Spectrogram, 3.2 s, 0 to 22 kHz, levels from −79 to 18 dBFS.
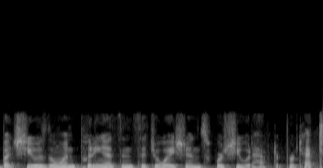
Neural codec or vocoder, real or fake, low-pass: none; real; 7.2 kHz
